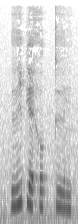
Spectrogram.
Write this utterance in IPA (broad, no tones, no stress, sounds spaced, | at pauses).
ɨ i̯ pʲ ɛ h o kː ɨ n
